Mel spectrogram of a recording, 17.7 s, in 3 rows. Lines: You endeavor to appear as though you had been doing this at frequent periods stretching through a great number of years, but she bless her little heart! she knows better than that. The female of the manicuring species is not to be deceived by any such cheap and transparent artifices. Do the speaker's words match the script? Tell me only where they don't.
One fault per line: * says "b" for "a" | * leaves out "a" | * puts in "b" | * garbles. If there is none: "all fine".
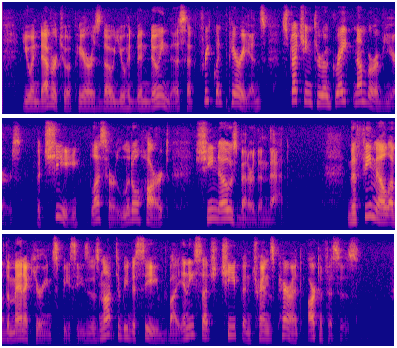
all fine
